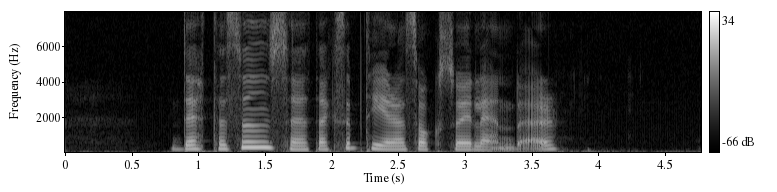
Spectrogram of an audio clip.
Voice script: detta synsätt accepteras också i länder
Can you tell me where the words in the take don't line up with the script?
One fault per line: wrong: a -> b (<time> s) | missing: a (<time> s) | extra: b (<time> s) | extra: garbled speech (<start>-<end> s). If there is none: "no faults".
no faults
